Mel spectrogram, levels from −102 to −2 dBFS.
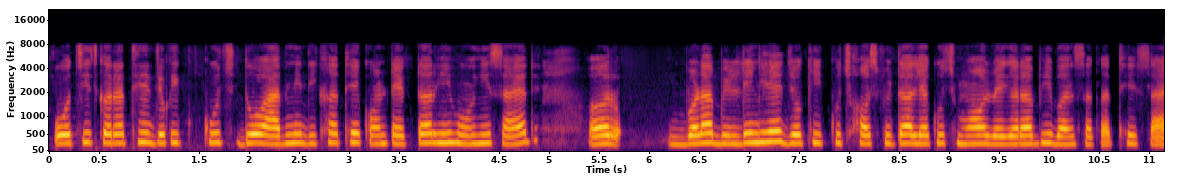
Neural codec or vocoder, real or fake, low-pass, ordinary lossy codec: codec, 16 kHz, 2 kbps, FunCodec, trained on Chinese and English, 25 frames a second; fake; none; none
